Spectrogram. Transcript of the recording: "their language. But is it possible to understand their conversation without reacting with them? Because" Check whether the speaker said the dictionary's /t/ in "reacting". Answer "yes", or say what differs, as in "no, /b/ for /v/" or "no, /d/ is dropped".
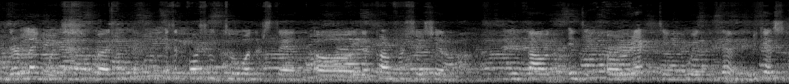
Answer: yes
